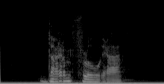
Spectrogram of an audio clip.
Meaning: intestinal flora, gut flora
- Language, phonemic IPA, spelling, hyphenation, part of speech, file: Dutch, /ˈdɑrmˌfloː.raː/, darmflora, darm‧flo‧ra, noun, Nl-darmflora.ogg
